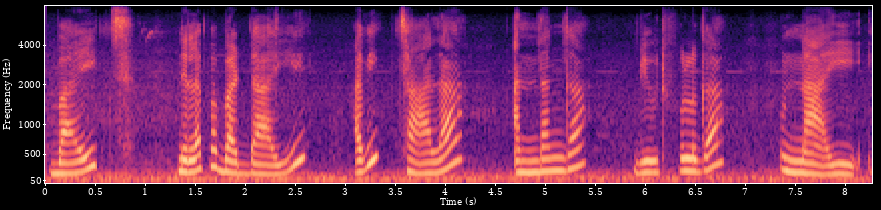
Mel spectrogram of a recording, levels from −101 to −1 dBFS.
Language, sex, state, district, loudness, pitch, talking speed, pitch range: Telugu, male, Andhra Pradesh, Sri Satya Sai, -18 LUFS, 200 Hz, 60 wpm, 175-240 Hz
